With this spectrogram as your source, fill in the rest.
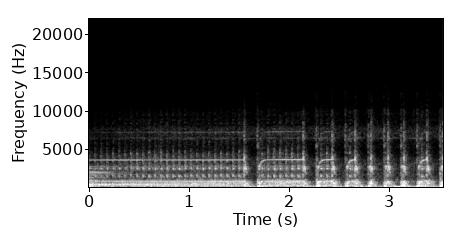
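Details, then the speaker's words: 2013 Polaris Ranger 800 EFI after replacing the fuel pump for suspected low fuel pressure, key on: steady soft whir about 1.5 seconds then uneven pulsing, priming cleanly without grinding; new pump sounds much better. "oh that fuel pump sounds much better"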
